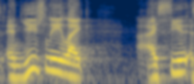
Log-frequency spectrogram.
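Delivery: normal talking voice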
